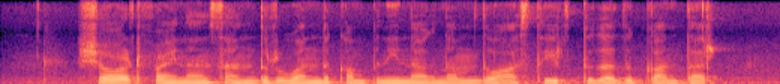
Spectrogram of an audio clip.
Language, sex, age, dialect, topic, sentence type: Kannada, female, 18-24, Northeastern, banking, statement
